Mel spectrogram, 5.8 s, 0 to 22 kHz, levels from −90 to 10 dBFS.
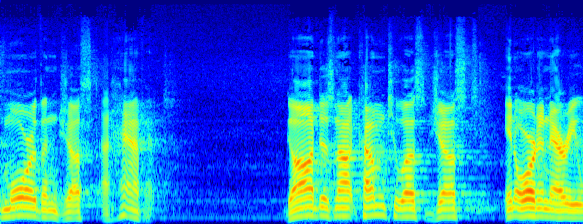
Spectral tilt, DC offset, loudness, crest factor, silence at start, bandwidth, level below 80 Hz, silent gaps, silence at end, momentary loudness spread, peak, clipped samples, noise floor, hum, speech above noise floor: -5 dB/octave; under 0.1%; -18 LUFS; 18 dB; 0 s; 15.5 kHz; -74 dBFS; none; 0 s; 11 LU; 0 dBFS; under 0.1%; -58 dBFS; 60 Hz at -60 dBFS; 40 dB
